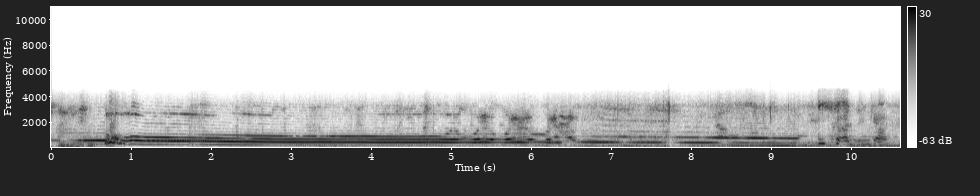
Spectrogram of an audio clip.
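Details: Pet Labrador Retriever howling along to the starting noise of an S-Bahn train: a long sustained tonal howl slowly falling in pitch over about nine seconds, with a rich stack of harmonics, breaking up near the end amid background rumble.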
